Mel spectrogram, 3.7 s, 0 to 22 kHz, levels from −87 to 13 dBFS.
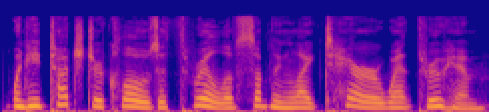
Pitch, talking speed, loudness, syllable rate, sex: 205 Hz, 230 wpm, -17 LUFS, 5.4 syllables/s, female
